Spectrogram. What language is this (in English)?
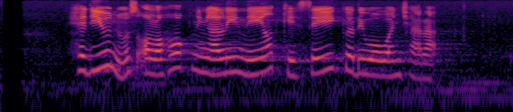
Sundanese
